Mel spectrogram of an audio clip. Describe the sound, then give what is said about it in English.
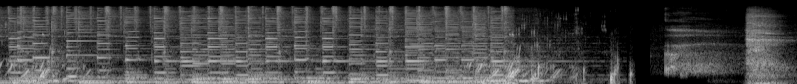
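Music plays, then cuts off and is followed by short bursts of splashing, gurgling water pouring from a water cooler into a cup in a break room. “Let's head over to the break room and get us some drink at the water cooler.”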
